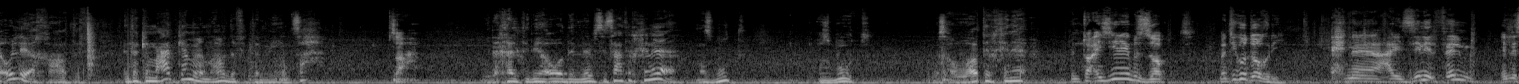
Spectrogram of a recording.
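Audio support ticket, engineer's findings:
DAB burbling at 0.52–0.94 s, 2.40–2.45, 5.39–5.49, 7.80–7.99, 10.05–10.29, 12.05–12.22 s. Short noise blips in single sub-bands. Receiver/MP2 decode: residual bit errors, well under one percent, corrupt sub-band samples and scale factors frame by frame. No timeline jump, unlike a buffer drop.

Jump at 1.28 s and 9.77 s, with the sound skipping ahead, no gap. Likely a dropped buffer (overrun) in capture. Samples overwritten before being read. Lost spans of about 20 ms and 70 ms are spliced shut. A single discontinuity, not burbling's spread-out spectral smear.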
